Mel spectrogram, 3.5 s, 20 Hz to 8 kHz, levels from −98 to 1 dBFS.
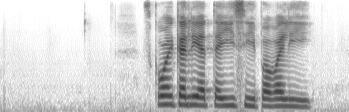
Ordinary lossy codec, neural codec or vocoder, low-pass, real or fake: none; codec, 16 kHz, 2 kbps, X-Codec, HuBERT features, trained on LibriSpeech; none; fake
